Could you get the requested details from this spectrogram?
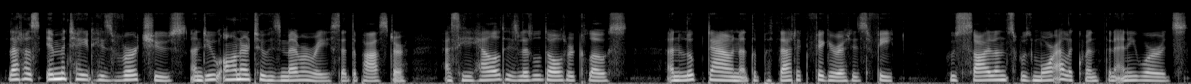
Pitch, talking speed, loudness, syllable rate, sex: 190 Hz, 195 wpm, -18 LUFS, 5.9 syllables/s, female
